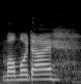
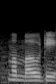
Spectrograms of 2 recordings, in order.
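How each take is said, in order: First: The last syllable sounds like 'die'. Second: The last syllable sounds like 'dee'. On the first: The speaker calls it wrong. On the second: The speaker calls it right.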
